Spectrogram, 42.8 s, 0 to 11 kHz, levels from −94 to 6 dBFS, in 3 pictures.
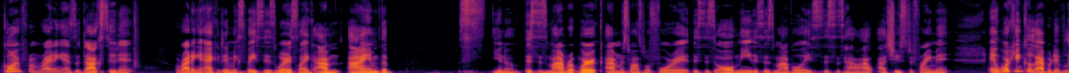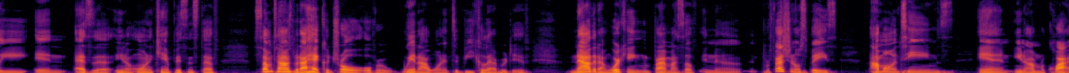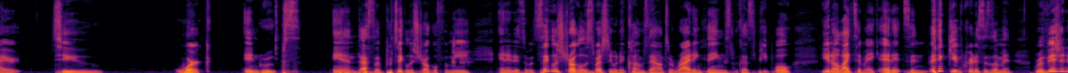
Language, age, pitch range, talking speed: English, 20-39, 145-170 Hz, 175 wpm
